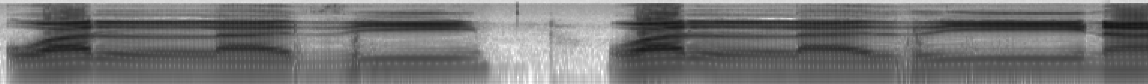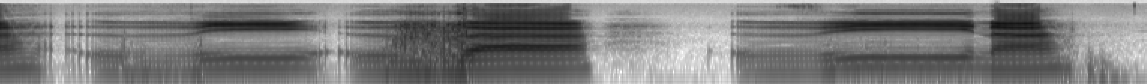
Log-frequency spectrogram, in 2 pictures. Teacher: posisi huruf Dal yaitu ujung lidah kita menempel dengan Gigi saya di atas sehingga suaranya lebih tipis dan juga terdengar berbeda daripada huruf Za tapi dia walladzi walladzina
